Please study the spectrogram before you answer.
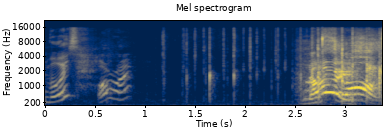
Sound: impressed applause

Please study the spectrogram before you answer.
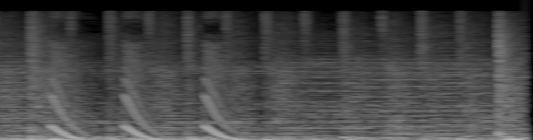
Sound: retro computerised blips

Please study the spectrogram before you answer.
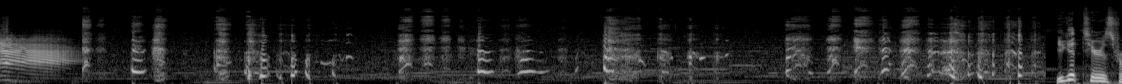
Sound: Rhinemaidens sobbing inconsolably

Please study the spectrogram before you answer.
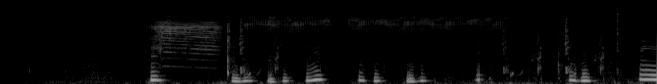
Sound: humming

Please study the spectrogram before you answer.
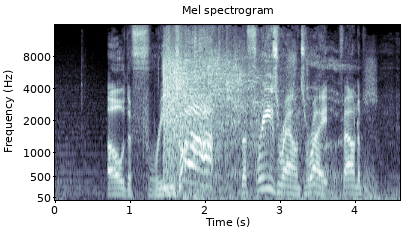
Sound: screams

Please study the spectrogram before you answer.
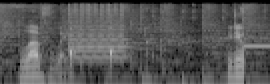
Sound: buzzes; beep

